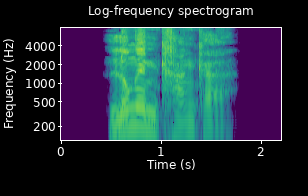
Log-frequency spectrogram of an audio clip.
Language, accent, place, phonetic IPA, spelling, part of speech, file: German, Germany, Berlin, [ˈlʊŋənˌkʁaŋkɐ], lungenkranker, adjective, De-lungenkranker.ogg
- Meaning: inflection of lungenkrank: 1. strong/mixed nominative masculine singular 2. strong genitive/dative feminine singular 3. strong genitive plural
